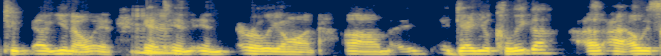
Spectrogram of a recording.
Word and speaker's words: Kaluuya: Daniel Kaluuya, I always mispronounce it. Kaluuya.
